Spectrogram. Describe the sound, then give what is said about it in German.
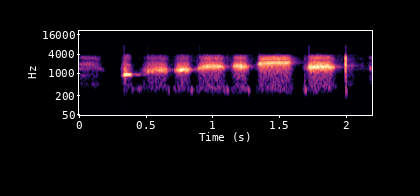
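Someone whistles a short, catchy radio station jingle of about eight quick notes in a bouncy rhythm, fairly loud, with no talking. “Mit einem Pfiff, der ihm beigebrachten Pfiffe, war dieses Bayern 3 Signal”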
